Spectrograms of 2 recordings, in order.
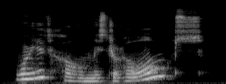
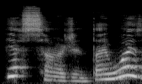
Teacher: the yes/no questions should be read with a lower rise and the statements with fall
